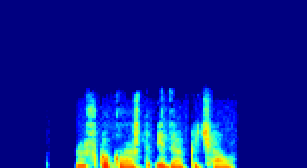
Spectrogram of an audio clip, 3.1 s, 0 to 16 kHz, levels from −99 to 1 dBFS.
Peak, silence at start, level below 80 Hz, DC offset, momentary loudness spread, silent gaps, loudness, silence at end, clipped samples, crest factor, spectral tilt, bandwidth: -6 dBFS; 0.75 s; -66 dBFS; under 0.1%; 10 LU; none; -24 LUFS; 0.75 s; under 0.1%; 20 dB; -7.5 dB/octave; 7.2 kHz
